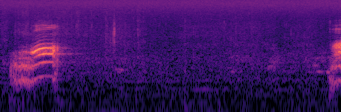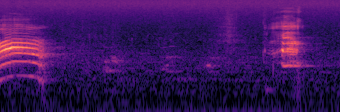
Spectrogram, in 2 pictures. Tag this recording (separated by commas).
Meow, Cat, Animal, Domestic animals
